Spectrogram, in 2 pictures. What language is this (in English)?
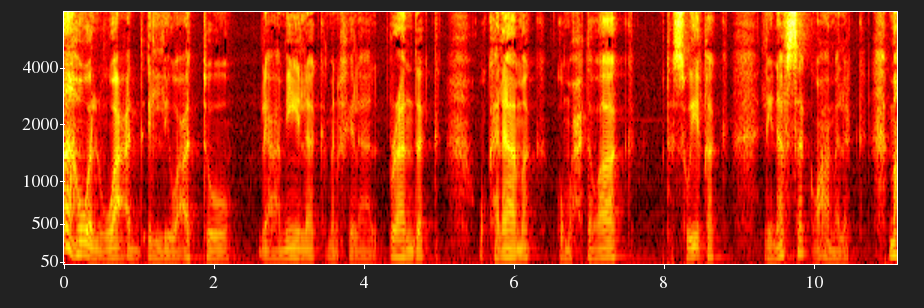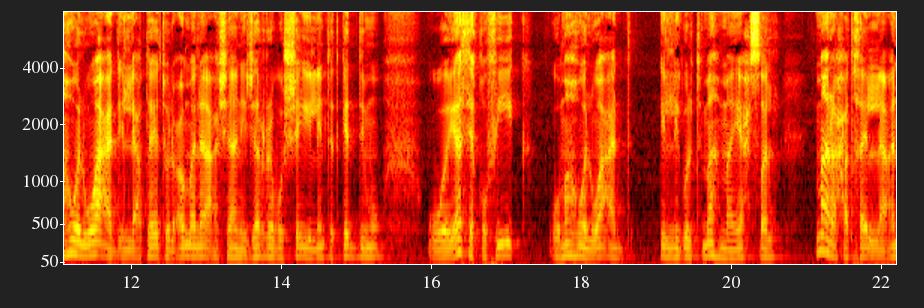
Arabic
